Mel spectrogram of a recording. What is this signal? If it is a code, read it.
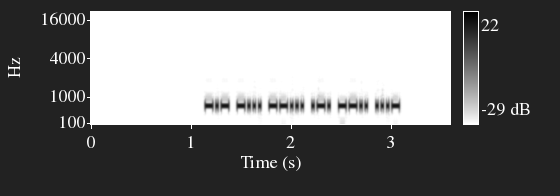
Morse code, heard as a keyed tone, about 45 wpm, 700 Hz. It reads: KB7RZV
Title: USA Call Signs - 6 Characters - Repeated 2x - 45wpm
